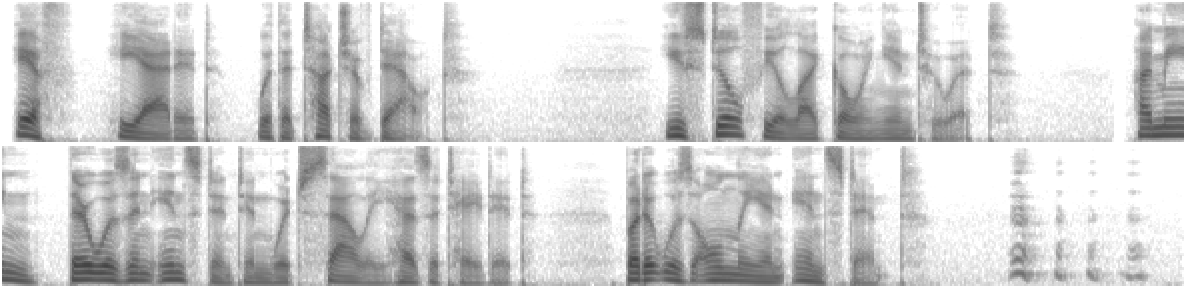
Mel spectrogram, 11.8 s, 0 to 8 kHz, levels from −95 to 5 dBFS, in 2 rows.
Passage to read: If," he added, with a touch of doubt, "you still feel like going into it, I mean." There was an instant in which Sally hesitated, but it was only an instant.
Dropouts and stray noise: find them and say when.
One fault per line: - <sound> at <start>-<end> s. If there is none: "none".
- laugh at 10.9-11.7 s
